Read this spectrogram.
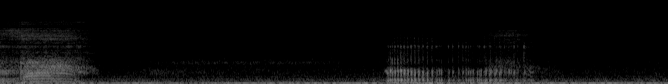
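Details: Sleeping adult snoring; rough, fluttering snores in two main bursts in a quiet room.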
